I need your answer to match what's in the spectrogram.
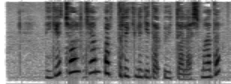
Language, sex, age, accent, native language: Uzbek, female, 18-24, Farg'ona, Uzbek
